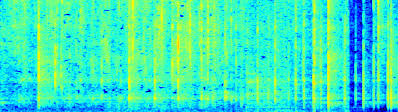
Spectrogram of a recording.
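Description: Long manicured nails rapidly tap a small, round, closed and hollow white plastic powder compact, held in both hands along with a makeup brush. A dense stream of light, bright clicks comes over a faint low rumble, each tap dying away almost at once.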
